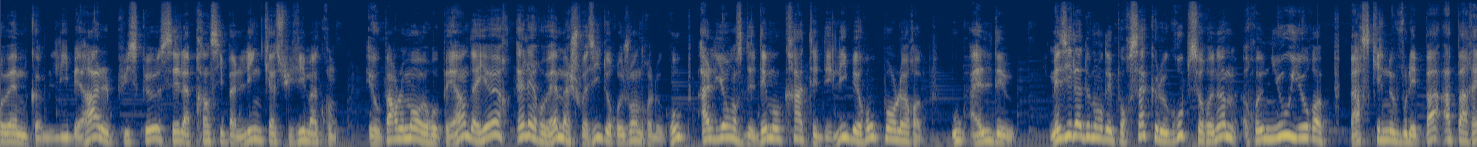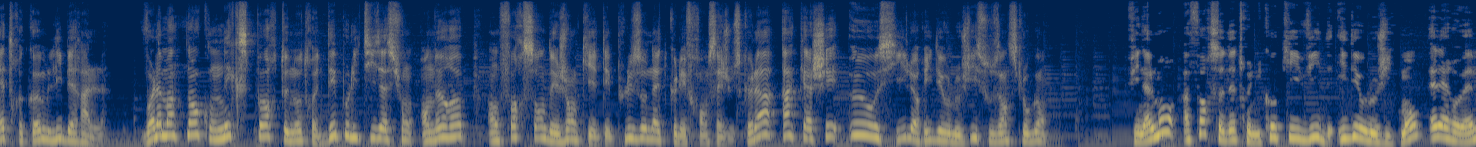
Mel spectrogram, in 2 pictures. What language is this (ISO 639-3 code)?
fra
